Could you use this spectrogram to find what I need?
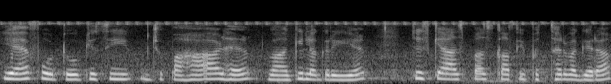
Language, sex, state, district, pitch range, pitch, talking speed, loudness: Hindi, female, Rajasthan, Bikaner, 225-255 Hz, 235 Hz, 155 wpm, -16 LUFS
